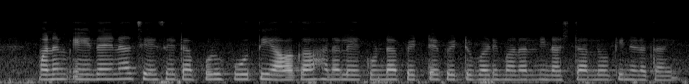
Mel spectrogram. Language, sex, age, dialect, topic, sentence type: Telugu, female, 25-30, Telangana, banking, statement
